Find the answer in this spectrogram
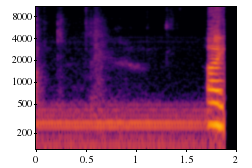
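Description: Room tone: a steady low hum with no other distinct sound, broken near the end by a short spoken 'uh' and then a sudden cut to silence for an instant.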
